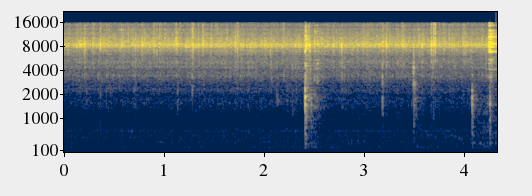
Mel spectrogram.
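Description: Food frying in a hot pan with a steady sizzle and fine crackling, with a sharp click about two and a half seconds in and another at the very end.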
